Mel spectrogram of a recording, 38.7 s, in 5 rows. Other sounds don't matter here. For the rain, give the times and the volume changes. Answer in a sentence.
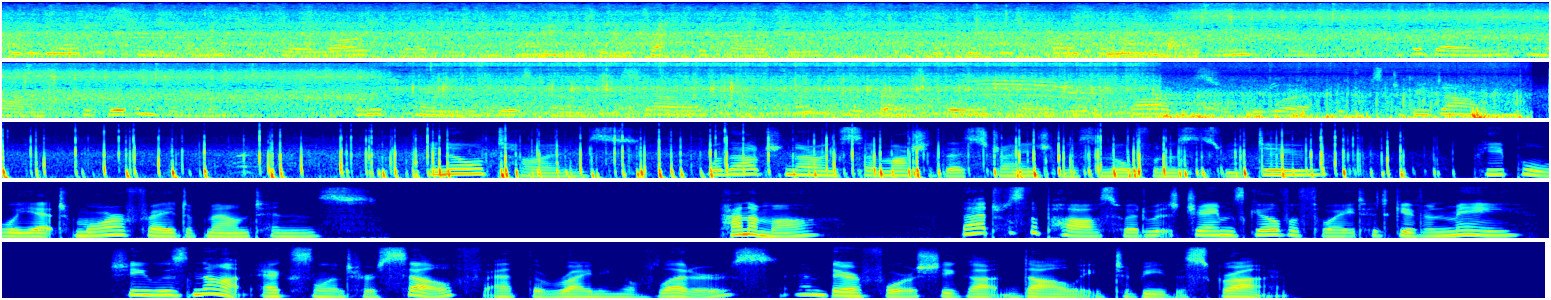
You can hear the rain from 0.0 to 22.7 s, at a steady volume.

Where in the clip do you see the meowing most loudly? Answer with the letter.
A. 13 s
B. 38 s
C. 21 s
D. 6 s
A.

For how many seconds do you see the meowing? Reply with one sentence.
The meowing can be heard for 2 seconds in total.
